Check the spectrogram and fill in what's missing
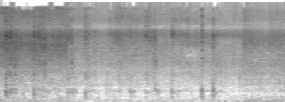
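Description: Chopped tomatoes with ginger sizzle in a pan as a spatula stirs and taps repeatedly, with a steady close frying hiss under the irregular scraping strokes.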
